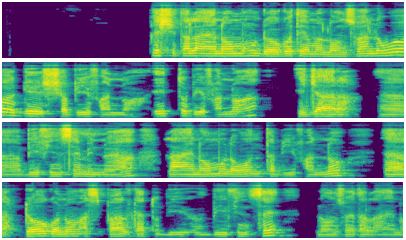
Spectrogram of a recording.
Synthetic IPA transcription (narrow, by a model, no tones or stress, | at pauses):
ʔʼɪʃːɪt̪ʼɐlɐːjnɐwmːʊɦʊd̪o̞ːɡɔt̪eːmɐloːnsɔhɐlɔwɔɐɡe̞ːʃːɐbiːfɐnːɔɐɪt̪ːɔbiːfɐnːɔhɐ | ɪd͡ʒaːɾɐ | biːfɪnsɛmɪnːɔjhɐlɐːjnɐwmːɔlɐwɔnt̪ːɐbiːfɐnːɔ | d̪oːɡɔnɔɐspaːlt̪ɐt̪ːɔbiːfɪnsɛ | loːnsɔjɛt̪ɐlɐɐjnɐ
